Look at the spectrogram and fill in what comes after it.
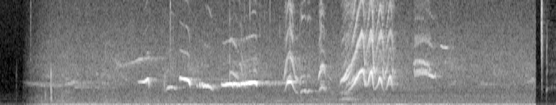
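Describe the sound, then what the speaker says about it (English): An urban blackbird sings a sequence of whistled and twittering notes, including rapid rising sweeps, over a steady low hum of city background noise, close and without any talk. "And this, the song of an urban blackbird."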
